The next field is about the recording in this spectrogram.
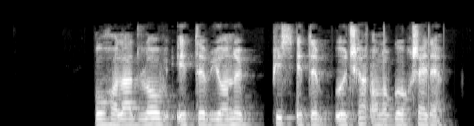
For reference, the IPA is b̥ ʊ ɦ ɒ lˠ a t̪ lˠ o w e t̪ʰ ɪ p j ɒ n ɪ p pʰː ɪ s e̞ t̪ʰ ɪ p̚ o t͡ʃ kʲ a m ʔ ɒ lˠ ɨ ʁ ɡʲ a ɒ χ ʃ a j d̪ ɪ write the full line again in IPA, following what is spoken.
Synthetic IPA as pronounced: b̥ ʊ ɦ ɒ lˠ a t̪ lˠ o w e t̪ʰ ɪ p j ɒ n ɪ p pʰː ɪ s e̞ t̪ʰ ɪ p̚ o t͡ʃ kʲ a n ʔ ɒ lˠ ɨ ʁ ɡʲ a o χ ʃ a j d̪ ɪ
